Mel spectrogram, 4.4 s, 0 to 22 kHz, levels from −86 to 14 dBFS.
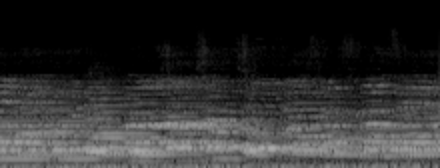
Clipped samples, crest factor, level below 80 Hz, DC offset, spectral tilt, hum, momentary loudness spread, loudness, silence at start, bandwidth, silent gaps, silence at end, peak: under 0.1%; 12 dB; -48 dBFS; under 0.1%; -7.5 dB/octave; none; 4 LU; -30 LUFS; 0 s; 8.2 kHz; none; 0 s; -16 dBFS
